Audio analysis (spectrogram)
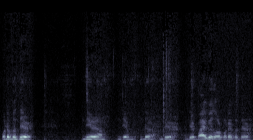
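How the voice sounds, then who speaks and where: A Bangladeshi man with a deep, dark voice hosts a podcast, speaking flatly at a moderate pace in his Bangladeshi accent. His monologue rambles and pokes fun at himself, trailing off and starting over again and again. Slight background noise is present.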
